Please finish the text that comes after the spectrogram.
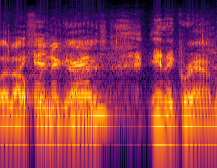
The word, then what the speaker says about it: enneagram: Enneagram. It's not an enneagram. Okay. It's enneagram.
